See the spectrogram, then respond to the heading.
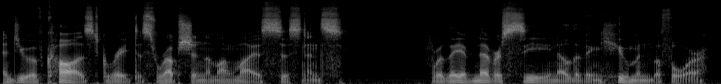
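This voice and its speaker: Guy doing menacing old jackal god of the dead, asmr roleplay, super deep n slow, stern and bossy. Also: big pitch swings, creaky, a bit bright, slightly rough, heavily acted. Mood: menacing, curious. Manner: slow, imperious, deliberate. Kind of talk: ASMR audio roleplay acting.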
